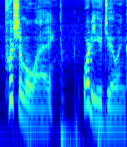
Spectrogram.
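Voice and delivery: ordinary talk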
